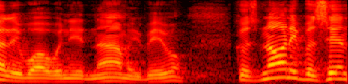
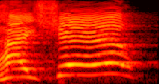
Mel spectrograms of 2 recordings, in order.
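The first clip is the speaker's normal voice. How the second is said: high Aussie holler to his missus; mock yell, starting very high; calling out; 6 semitones higher than usual. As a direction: call across the bar as an Aussie bloke. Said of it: "Called out to his missus".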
